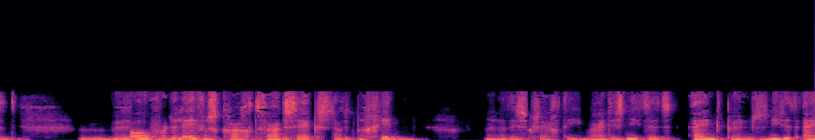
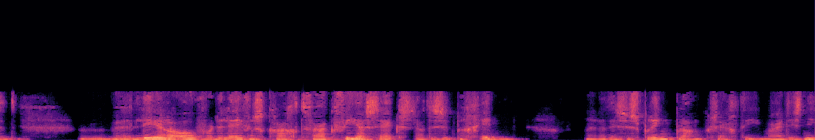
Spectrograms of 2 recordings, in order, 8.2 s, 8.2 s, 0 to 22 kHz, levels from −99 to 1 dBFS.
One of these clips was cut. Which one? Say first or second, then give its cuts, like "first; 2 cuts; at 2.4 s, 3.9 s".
first; 4 cuts; at 1.3 s, 2.8 s, 3.5 s, 5.3 s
